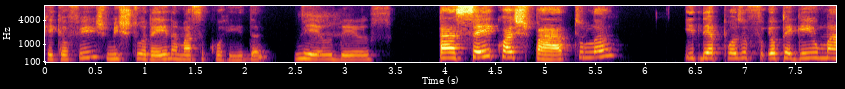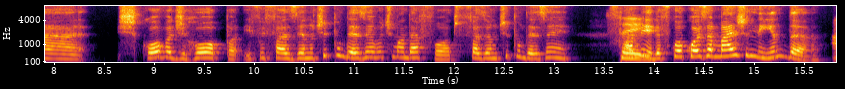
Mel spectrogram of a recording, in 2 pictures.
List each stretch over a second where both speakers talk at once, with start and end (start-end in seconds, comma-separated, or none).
none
